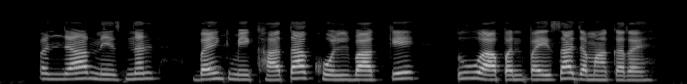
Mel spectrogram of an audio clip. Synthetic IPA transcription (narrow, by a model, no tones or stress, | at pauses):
pə̃ɲd͡ʒaːbneːʃnəl | bɛ̃ːŋkmẽkʰaːt̪akʰoːlbaːkːe | t̪uaːpənpɛːsad͡ʒəmakəɾə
